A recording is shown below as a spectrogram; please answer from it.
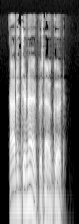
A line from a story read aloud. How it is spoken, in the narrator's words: Luke asked sharply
